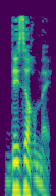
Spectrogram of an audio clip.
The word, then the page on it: désormais: francais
